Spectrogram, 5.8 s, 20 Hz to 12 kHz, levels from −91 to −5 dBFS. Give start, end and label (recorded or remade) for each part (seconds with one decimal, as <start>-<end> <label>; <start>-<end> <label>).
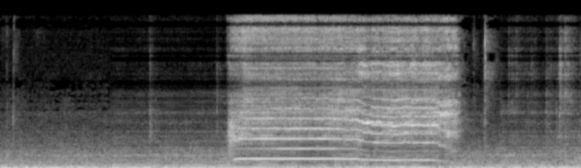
0.0-1.1 recorded; 1.1-4.6 remade; 4.6-5.0 recorded; 5.0-5.8 remade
